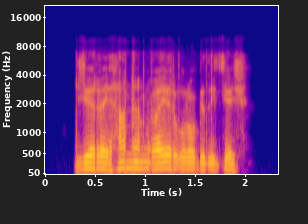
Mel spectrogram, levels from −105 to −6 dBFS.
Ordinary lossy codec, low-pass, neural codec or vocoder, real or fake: Opus, 24 kbps; 7.2 kHz; codec, 16 kHz, 4 kbps, X-Codec, WavLM features, trained on Multilingual LibriSpeech; fake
